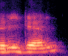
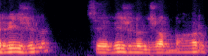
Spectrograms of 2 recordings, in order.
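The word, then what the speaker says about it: رجل الجبار: Parfois, ils disent Rigel, Rigel, parce que en fait, c'est les Égyptiens qui prononcent le G comme ga. Mais en fait, c'est Rijl al-Jabbar, donc c'est le pied d'Orient.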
